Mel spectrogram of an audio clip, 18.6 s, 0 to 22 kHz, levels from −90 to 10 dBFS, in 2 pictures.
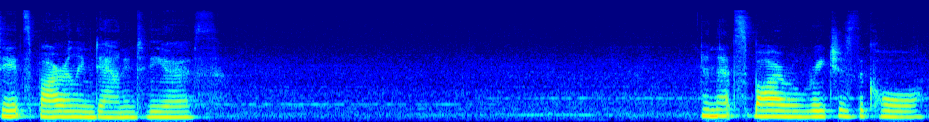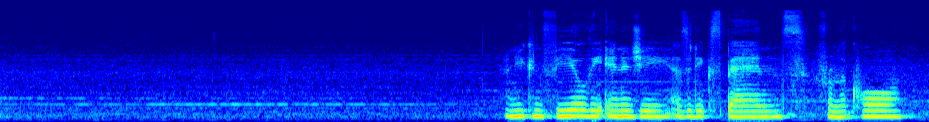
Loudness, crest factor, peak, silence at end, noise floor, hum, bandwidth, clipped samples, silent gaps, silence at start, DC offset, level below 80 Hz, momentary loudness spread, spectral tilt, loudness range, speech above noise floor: -30 LUFS; 18 dB; -14 dBFS; 0.15 s; -61 dBFS; none; 14 kHz; under 0.1%; none; 0 s; under 0.1%; -72 dBFS; 8 LU; -8 dB/octave; 9 LU; 33 dB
